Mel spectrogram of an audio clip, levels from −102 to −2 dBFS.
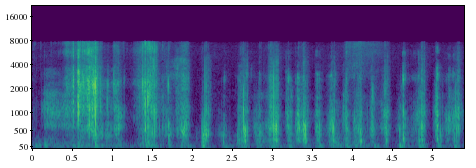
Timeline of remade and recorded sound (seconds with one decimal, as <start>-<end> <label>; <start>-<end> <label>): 0.0-5.4 recorded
